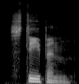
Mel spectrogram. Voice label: "steepen", voice spelling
